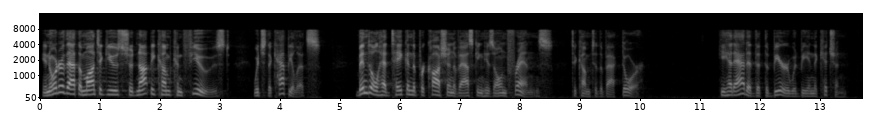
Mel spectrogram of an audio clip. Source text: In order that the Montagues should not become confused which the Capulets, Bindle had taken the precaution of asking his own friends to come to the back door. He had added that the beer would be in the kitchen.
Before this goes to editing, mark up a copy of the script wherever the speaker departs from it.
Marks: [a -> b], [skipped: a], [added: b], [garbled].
In order that the Montagues should not become confused which the Capulets, Bindle had taken the precaution of asking his own friends to come to the back door. He had added that the beer would be in the kitchen.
